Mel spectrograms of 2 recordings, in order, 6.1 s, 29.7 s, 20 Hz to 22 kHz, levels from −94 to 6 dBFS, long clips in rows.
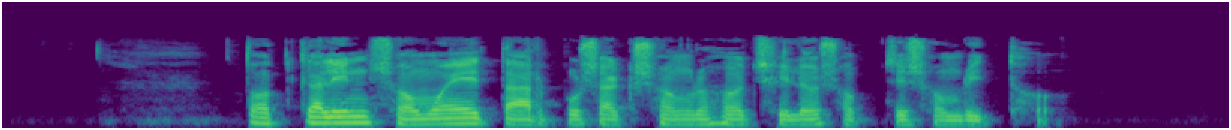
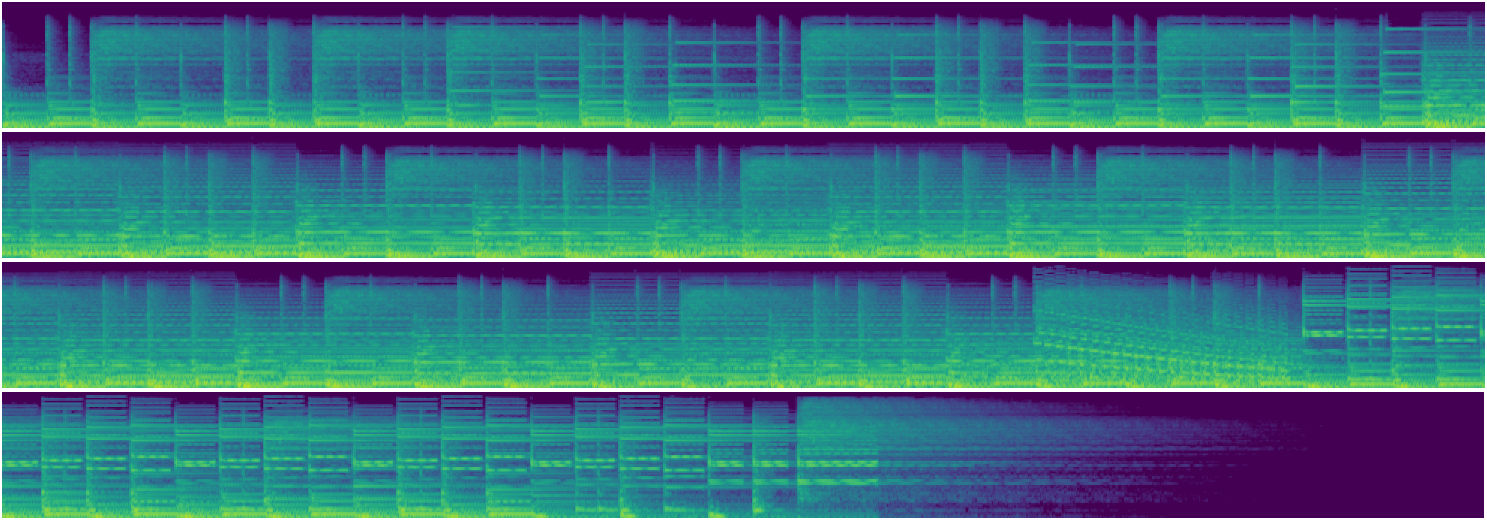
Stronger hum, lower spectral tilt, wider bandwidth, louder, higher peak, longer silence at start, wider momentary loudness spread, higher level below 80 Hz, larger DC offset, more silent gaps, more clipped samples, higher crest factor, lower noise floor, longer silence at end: neither; second, -3.5 dB/octave vs -5 dB/octave; second, 8.4 kHz vs 16.5 kHz; second, -19 LUFS vs -16 LUFS; about the same, -2 dBFS vs 0 dBFS; first, 1.2 s vs 0 s; first, 10 LU vs 5 LU; second, -56 dBFS vs -22 dBFS; neither; neither; neither; about the same, 20 dB vs 16 dB; about the same, -88 dBFS vs under -90 dBFS; second, 0.9 s vs 2.65 s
